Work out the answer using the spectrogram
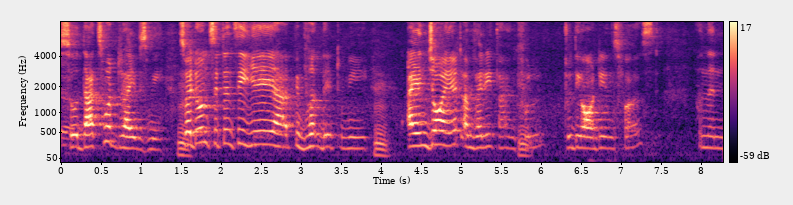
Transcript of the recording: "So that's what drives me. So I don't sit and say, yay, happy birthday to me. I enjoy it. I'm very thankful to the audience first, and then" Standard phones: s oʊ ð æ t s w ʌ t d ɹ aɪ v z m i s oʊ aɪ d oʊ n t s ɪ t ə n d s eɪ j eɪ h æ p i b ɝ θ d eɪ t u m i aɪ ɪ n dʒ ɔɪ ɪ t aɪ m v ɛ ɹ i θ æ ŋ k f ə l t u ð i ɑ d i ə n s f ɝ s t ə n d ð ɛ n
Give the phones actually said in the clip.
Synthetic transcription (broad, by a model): s oʊ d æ t s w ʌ t d ɹ aɪ v z m i s oʊ aɪ d oʊ n t s ɪ t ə n s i j eɪ h æ p i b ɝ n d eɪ t u m i aɪ ɪ n dʒ ɔɪ ɪ t aɪ m v ɛ ɹ i t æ ŋ k f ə l t u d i ɑ d i ə n s f ɝ s t ə n d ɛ n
